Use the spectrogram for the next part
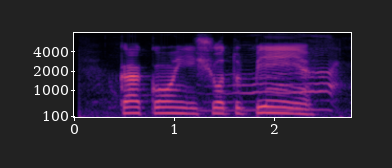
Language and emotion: Russian, angry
